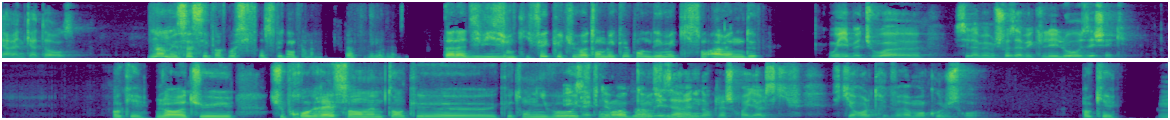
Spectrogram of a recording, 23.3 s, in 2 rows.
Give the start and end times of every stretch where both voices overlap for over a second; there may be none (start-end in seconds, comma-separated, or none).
17.3-18.8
